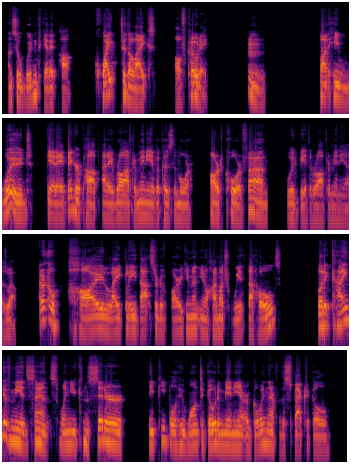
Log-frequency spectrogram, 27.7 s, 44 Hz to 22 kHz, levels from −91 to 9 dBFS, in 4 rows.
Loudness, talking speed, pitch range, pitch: -25 LUFS, 170 wpm, 100-120 Hz, 115 Hz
